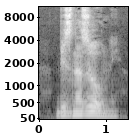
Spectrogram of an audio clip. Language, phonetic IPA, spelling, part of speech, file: Belarusian, [bʲeznaˈzou̯nɨ], безназоўны, adjective, Be-безназоўны.ogg
- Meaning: anonymous, nameless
